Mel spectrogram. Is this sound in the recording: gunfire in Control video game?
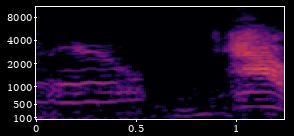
no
